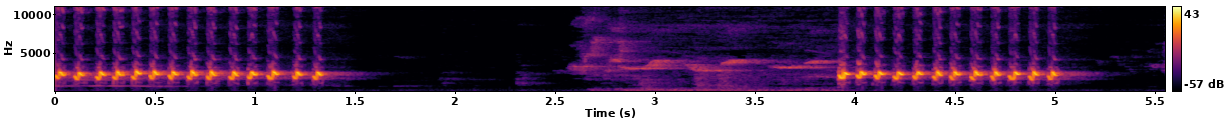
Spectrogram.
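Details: Sooty-headed bulbul call played as a lure to get other bulbuls calling back and forth. Rapid dry chattering runs of about a dozen clipped notes open and close, separated by a quieter wavering warble with faint low noise.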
